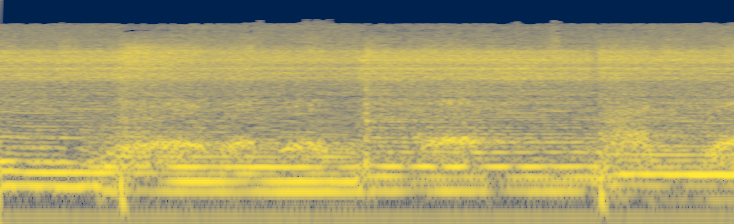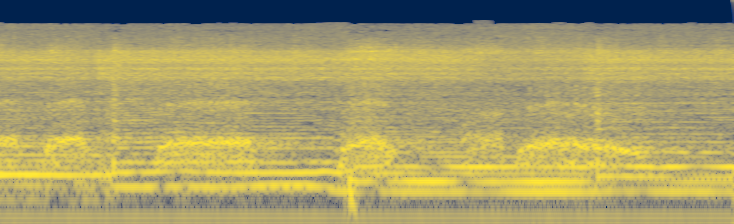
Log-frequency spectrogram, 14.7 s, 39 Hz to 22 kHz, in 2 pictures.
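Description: Old-school death metal from a 1990 demo cassette: distorted electric guitars and bass holding heavy low chords that change every second or two, with drums and a sharp accent hit about every five seconds.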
